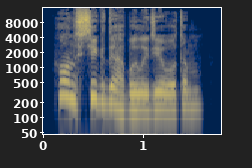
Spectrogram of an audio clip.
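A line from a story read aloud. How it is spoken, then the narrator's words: Sincere sighing girl. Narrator (Russian): искренне вздохнула девушка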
